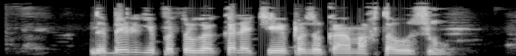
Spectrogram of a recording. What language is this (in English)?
Pashto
